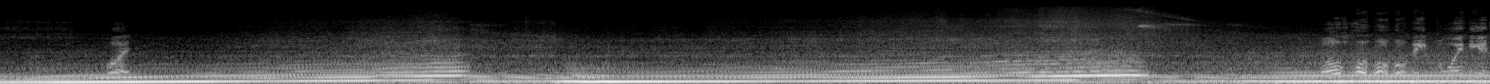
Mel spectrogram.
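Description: A BMW 335xi with an N54 engine converted to a big single turbo running 13 pounds of boost drones loudly and steadily from inside the cabin while driving, its pitch climbing through two long pulls with a brief dip at each shift, and a voice speaks over it.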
